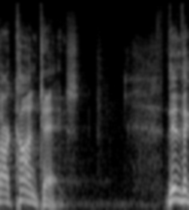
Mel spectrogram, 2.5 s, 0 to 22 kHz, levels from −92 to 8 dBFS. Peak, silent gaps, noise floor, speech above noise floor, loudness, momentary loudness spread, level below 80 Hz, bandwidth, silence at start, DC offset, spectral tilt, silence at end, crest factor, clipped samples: -12 dBFS; none; -66 dBFS; 39 dB; -27 LUFS; 18 LU; -58 dBFS; over 20 kHz; 0 s; under 0.1%; -4.5 dB/octave; 0 s; 18 dB; under 0.1%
